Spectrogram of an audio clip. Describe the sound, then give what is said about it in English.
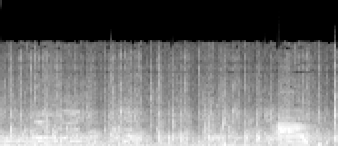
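A big round of applause from an audience at a show at PJ's, a short burst of dense clapping and crowd noise that holds steady throughout. “How about a great big round of applause?”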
